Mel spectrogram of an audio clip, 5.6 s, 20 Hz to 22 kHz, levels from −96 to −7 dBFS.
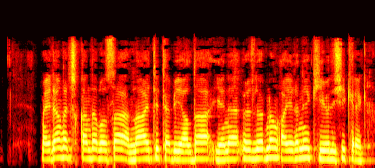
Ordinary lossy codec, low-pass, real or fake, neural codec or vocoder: AAC, 48 kbps; 9.9 kHz; real; none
